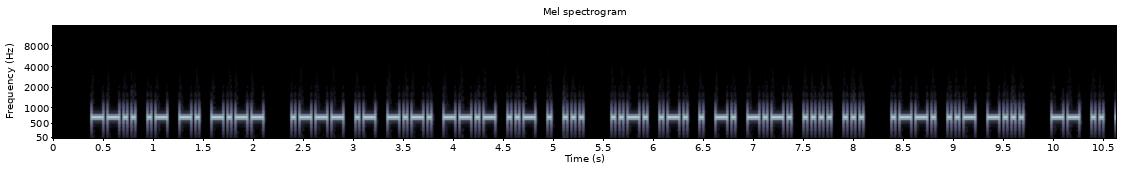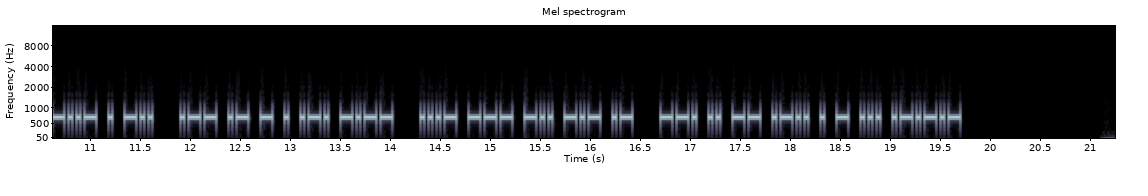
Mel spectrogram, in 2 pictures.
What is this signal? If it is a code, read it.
Morse code, heard as a keyed tone, about 30 wpm, 700 Hz. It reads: ZANY JACQUES FRENCHS PUB MIXED WATERY VODKA GIMLETS.
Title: Pangram Challenge v2 - 30wpm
